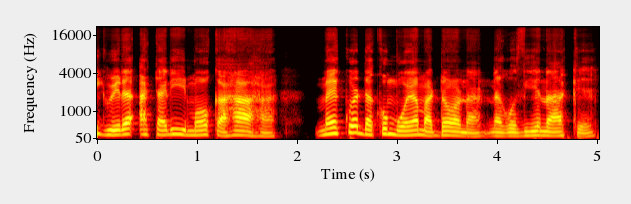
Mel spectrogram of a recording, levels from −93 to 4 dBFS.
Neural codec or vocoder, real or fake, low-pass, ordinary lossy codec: codec, 44.1 kHz, 7.8 kbps, Pupu-Codec; fake; none; none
